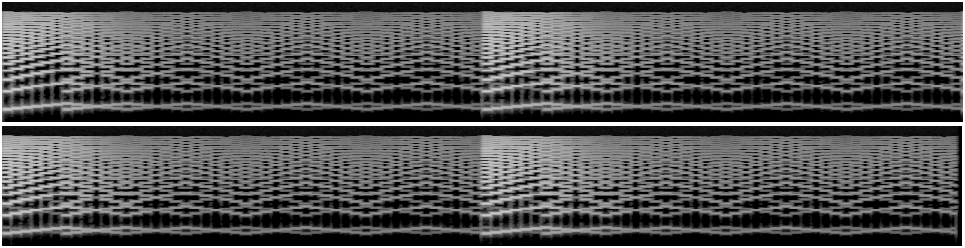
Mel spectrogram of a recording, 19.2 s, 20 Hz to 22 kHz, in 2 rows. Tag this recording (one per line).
alarm
alert
alerts
arp12
cell
cell-phone
cellphone
mojo
mojomills
phone
ring
ring-tone
ringtone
